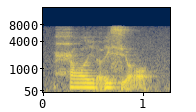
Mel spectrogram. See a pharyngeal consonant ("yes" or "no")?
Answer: yes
